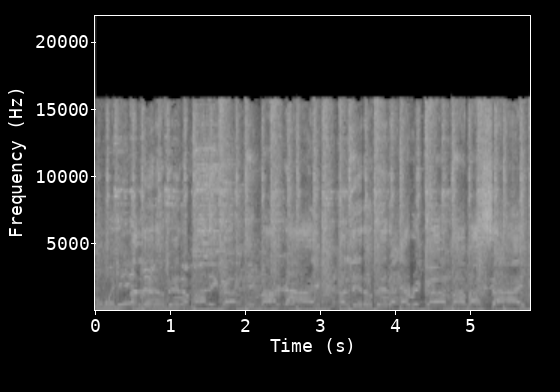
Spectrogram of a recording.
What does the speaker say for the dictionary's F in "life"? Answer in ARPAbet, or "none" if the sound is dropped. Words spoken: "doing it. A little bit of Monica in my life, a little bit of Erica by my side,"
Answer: none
